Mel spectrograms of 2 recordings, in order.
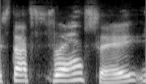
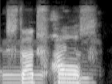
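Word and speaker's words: Stade Français: No, as you say, Stade Francais, you put like an L instead of an R. You know, in French, we like pronouncing a R comme like... – Stade Francais.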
